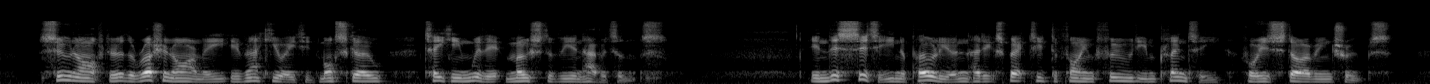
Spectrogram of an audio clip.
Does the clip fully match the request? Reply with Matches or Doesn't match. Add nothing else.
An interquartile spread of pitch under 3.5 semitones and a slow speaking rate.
Doesn't match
